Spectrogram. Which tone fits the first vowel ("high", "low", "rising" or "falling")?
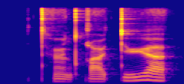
low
